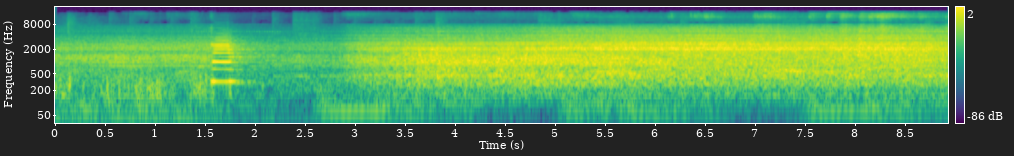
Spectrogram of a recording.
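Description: KAI passenger train sounding one short horn blast about one and a half seconds in, then passing close by: the rumble of the train and its wheels on the rails swells from about three seconds in and holds steady.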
